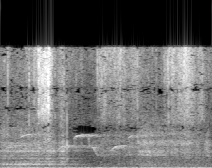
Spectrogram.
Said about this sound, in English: I'm walking. You can hear these birds yelling at me, like, "Hey, he's back and he's walking again." So yeah, taking a stroll through the country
